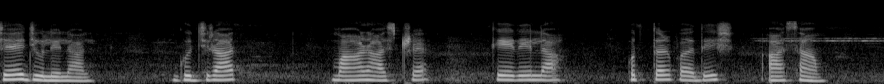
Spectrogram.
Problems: constant background noise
